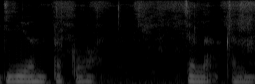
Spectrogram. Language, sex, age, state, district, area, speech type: Santali, female, 30-45, Jharkhand, Seraikela Kharsawan, rural, spontaneous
